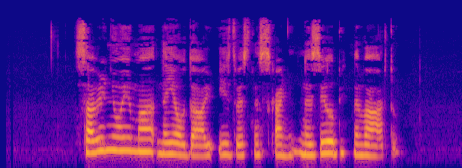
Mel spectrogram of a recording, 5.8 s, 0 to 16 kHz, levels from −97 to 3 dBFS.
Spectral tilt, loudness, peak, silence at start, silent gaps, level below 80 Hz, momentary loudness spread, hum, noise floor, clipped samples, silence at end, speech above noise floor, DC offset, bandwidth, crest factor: -4.5 dB/octave; -21 LUFS; -2 dBFS; 0.95 s; none; -72 dBFS; 8 LU; none; -70 dBFS; under 0.1%; 0.8 s; 49 dB; under 0.1%; 11.5 kHz; 20 dB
